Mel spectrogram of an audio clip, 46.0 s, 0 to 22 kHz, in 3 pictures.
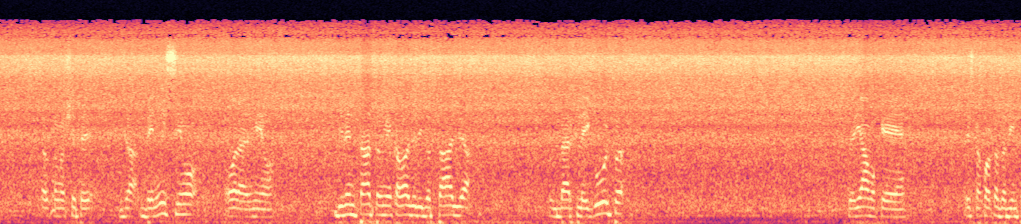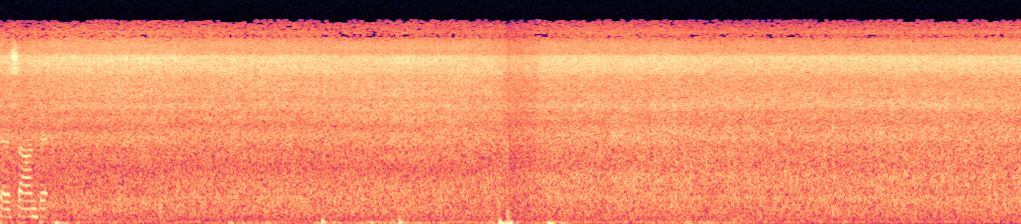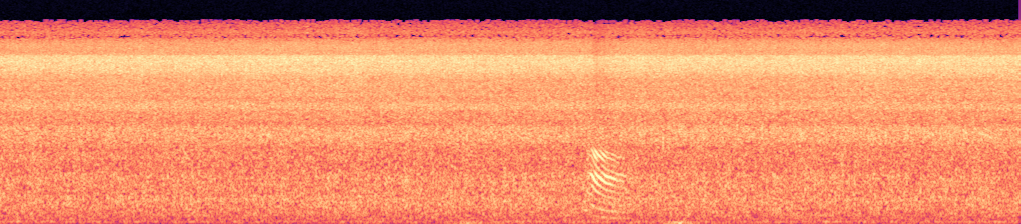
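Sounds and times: water rushing over rocks: 0.0s - 45.9s.

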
